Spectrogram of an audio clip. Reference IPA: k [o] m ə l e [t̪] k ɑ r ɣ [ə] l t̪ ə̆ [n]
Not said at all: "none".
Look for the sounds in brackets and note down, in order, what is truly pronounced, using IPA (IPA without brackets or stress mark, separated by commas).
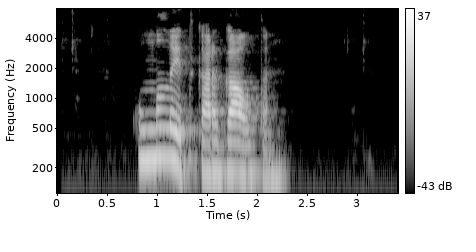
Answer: u, t̪, ɑ, n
